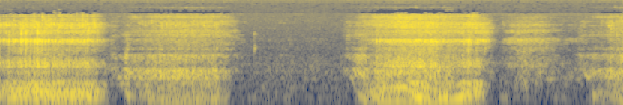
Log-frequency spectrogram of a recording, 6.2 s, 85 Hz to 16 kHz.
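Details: Loud snoring during sleep, recorded with a baby present: rough snores on the in-breaths, about 20 breaths per minute, with quiet pauses between, in a small room.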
